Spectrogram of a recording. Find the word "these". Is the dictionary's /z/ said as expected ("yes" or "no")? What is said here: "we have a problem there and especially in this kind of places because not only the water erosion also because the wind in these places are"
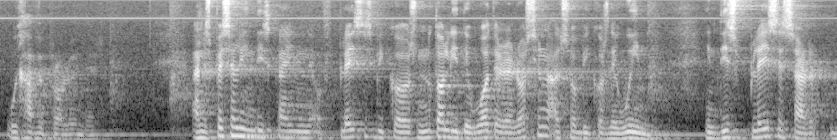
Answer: no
